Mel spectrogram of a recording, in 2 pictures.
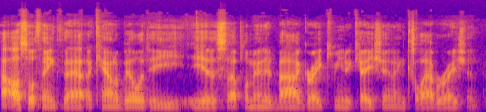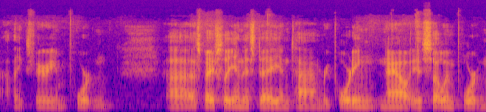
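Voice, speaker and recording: This man has a Southern US accent and a fairly low pitch. His intonation is monotone and flat, while his loudness swings widely. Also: moderate pace. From US South, southeast Kentucky. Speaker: chief financial officer. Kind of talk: self-introduction at a board meeting. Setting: board meeting room. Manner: halting, many fillers.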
